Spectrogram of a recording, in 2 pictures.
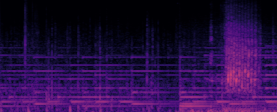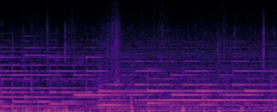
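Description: Background music with sustained melodic notes over the hooves of a string of walking horses clopping on a dirt trail. A short noisy burst comes about three and a half seconds in, and the low end grows louder from about two and a half seconds.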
